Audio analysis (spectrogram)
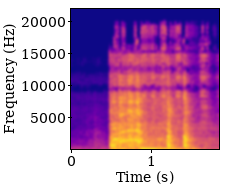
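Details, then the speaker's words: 1999 Honda Foreman TRX400FW ATV, bought with no spark, reassembled, morning start on half choke though it seemed to want none; starter whirs, single fires right up into a steady, even low thump, idle maybe slightly low: normal start and idle. "Might be idling a little low still, but she runs pretty nice now."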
